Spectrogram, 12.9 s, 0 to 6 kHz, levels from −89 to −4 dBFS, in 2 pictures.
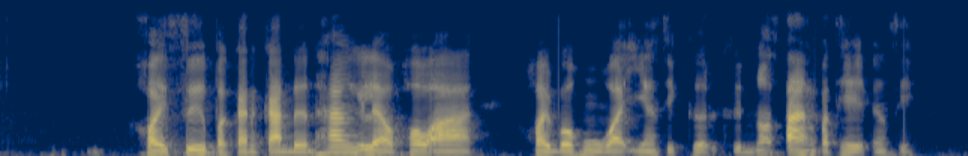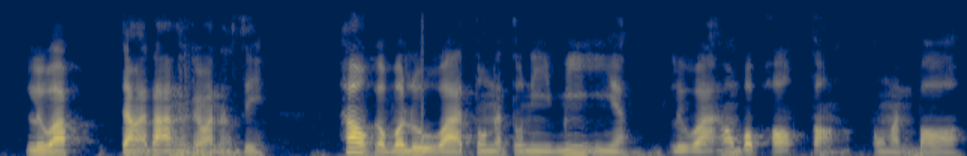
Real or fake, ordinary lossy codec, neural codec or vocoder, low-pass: fake; none; vocoder, 44.1 kHz, 80 mel bands, Vocos; 5.4 kHz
